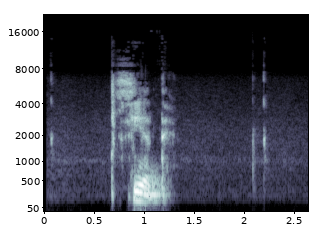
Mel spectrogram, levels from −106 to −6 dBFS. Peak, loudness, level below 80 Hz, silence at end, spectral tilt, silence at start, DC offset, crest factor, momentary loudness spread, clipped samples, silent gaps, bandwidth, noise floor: -2 dBFS; -17 LUFS; -64 dBFS; 1.4 s; -4 dB/octave; 0.65 s; under 0.1%; 20 dB; 24 LU; under 0.1%; none; 9 kHz; -64 dBFS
